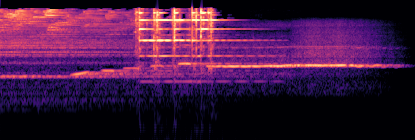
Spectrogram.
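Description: End-card logo sting: a held synthetic tone over a soft hiss that steps up in pitch, with a quick run of five or six bright bell-like chimes about one and a half seconds in. It fades out at the end.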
